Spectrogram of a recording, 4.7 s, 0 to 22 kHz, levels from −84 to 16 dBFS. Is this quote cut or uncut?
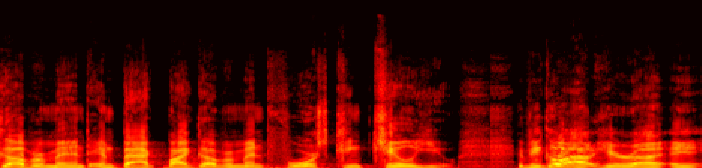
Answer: cut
